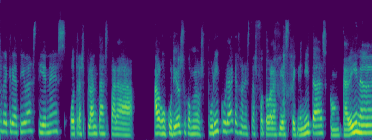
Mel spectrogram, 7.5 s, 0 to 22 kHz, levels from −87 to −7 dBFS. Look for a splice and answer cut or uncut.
uncut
